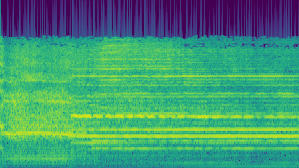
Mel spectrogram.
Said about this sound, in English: Mildred, look out! The truck! Look out for the truck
